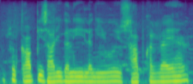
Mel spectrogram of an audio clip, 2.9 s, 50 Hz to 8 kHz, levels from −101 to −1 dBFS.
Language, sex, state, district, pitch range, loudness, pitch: Hindi, male, Madhya Pradesh, Bhopal, 115-125 Hz, -17 LUFS, 120 Hz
